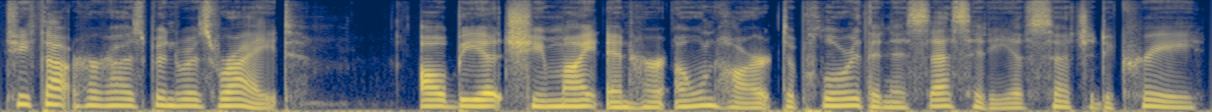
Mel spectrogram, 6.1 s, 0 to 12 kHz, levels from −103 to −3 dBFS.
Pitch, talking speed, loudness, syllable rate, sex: 175 Hz, 200 wpm, -17 LUFS, 5.2 syllables/s, female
